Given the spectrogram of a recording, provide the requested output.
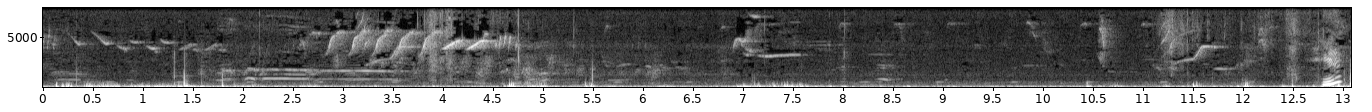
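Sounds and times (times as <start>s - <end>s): microphone rumble: 0.0s - 2.8s
bird singing: 0.0s - 13.0s.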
